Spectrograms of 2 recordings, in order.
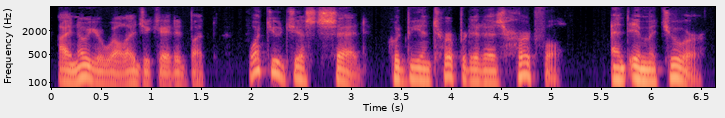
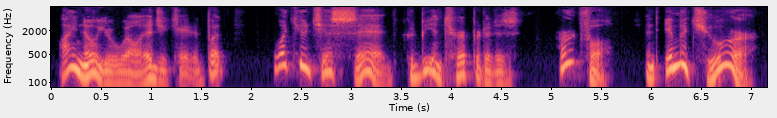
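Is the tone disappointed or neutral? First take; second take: neutral; disappointed. First: It is said in a neutral tone. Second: It is said in a disappointed tone.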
